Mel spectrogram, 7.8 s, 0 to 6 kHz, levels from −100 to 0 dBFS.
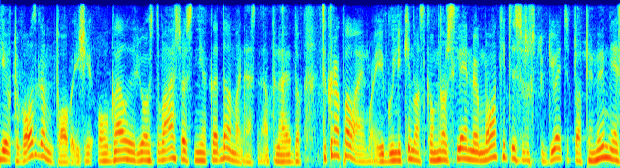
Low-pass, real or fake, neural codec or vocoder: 5.4 kHz; fake; codec, 16 kHz, 1 kbps, X-Codec, HuBERT features, trained on general audio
